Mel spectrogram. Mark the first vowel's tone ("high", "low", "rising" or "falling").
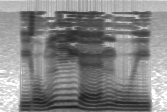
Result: rising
